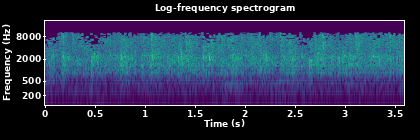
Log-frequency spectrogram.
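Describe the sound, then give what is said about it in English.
A church audience bursts into sustained applause as a clap offering, dense overlapping claps holding at a steady loud level throughout with no voices standing out. “Let's give a clap offering to him.”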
